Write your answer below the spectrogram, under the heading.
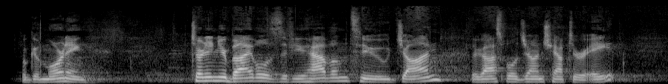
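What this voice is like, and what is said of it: Snuffly, congested, deeper voice. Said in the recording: “I'm still snuffly, but I'm on the mend. ... Kind of like the deep voice”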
